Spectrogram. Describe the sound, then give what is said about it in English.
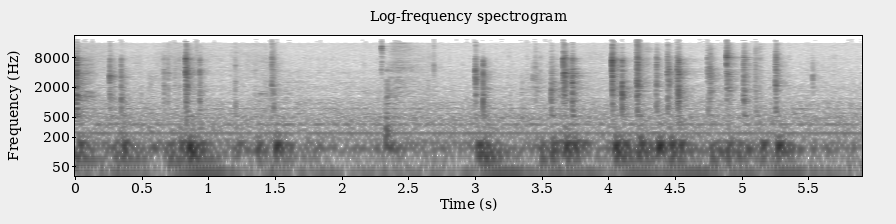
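Rapid, irregular clicking of keys on a computer keyboard while looking up South Park on YouTube, bursts of taps with brief pauses between them, over a low steady hum. No one speaks. “Tell me what you want, and then I will look it up on the computer.”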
